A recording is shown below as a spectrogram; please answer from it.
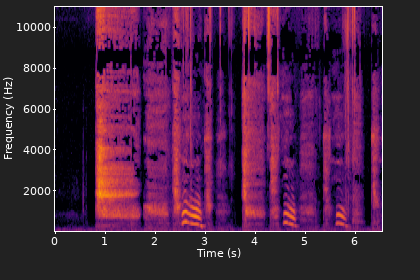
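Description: A person's voice making play sound effects: a loud breathy, hissing burst about a second in, then short vocal cries that slide down in pitch, repeated roughly once a second.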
